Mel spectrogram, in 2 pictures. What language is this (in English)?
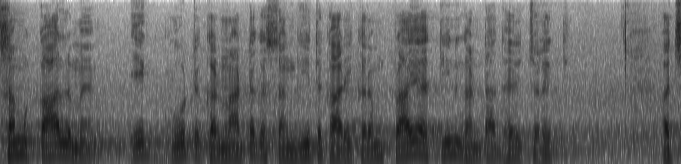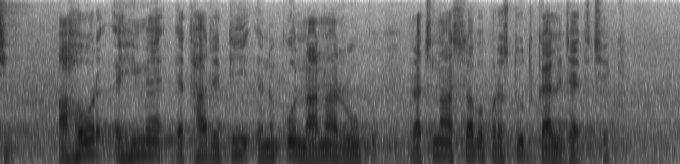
Maithili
